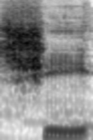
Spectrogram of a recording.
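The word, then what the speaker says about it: 四: pronounced she and coup.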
